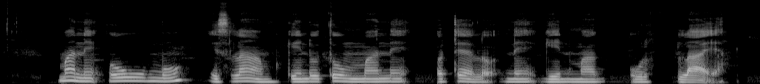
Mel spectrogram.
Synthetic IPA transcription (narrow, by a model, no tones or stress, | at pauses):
manɛʔoumo | ɪslamkendot̪ʊmːanɛ | ɔtɛlɔ̰nɛɡɪnmaɡ | ʊl | laja̰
